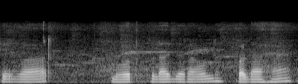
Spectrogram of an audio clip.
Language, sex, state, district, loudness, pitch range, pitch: Hindi, male, Uttar Pradesh, Saharanpur, -20 LUFS, 120-130 Hz, 120 Hz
